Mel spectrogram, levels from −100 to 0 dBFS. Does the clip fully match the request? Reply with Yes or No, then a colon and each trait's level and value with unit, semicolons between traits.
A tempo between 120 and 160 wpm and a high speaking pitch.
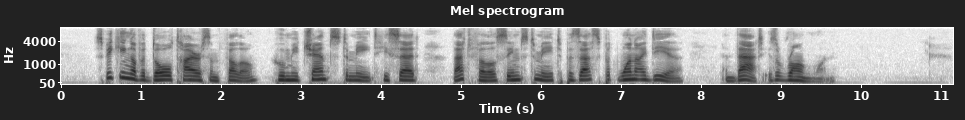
No: average, 155 wpm; medium, 155 Hz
